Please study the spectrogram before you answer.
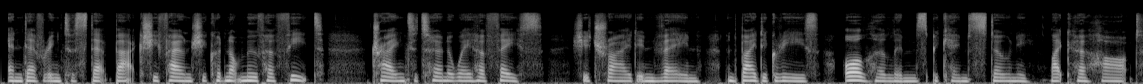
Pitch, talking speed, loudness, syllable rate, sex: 160 Hz, 175 wpm, -21 LUFS, 4.1 syllables/s, female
